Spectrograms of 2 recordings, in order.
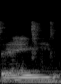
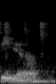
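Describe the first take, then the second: First: The name is one syllable rhyming with day. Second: The name has two syllables, ending in uh. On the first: The speaker calls it wrong. "everybody thinks that it's Faye" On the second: The speaker calls it right. "but it is Fia"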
